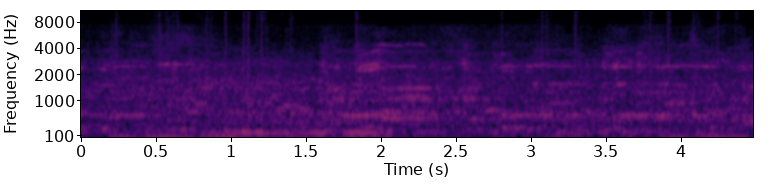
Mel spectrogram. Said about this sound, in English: Here's the call. Illegal kick out of bounds. 10-yard penalty. First down. Crowd booing. It was the right call.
